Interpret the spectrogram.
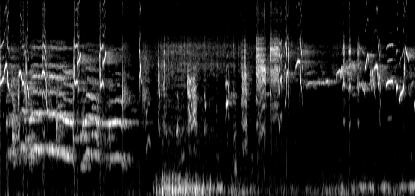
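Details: Morning ngeplong song of an Oriental magpie-robin: quick whistles and layered notes, then a low rumbling noise beneath scattered high chirps and renewed upslurred whistles.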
